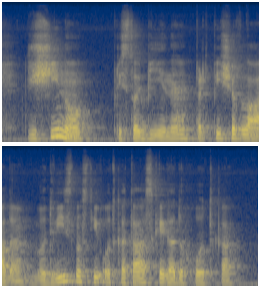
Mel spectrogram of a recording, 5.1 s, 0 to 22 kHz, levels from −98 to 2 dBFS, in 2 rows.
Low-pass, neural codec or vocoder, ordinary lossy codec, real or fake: 19.8 kHz; vocoder, 48 kHz, 128 mel bands, Vocos; none; fake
